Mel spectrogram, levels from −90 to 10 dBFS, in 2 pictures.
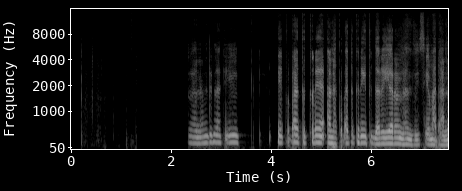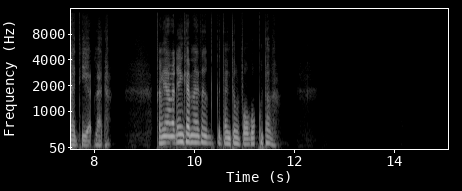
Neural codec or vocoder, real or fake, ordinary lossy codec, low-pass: codec, 44.1 kHz, 2.6 kbps, DAC; fake; none; 14.4 kHz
